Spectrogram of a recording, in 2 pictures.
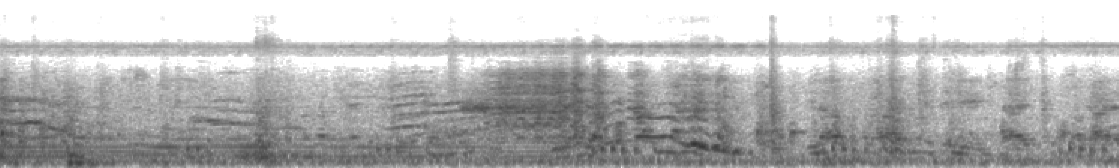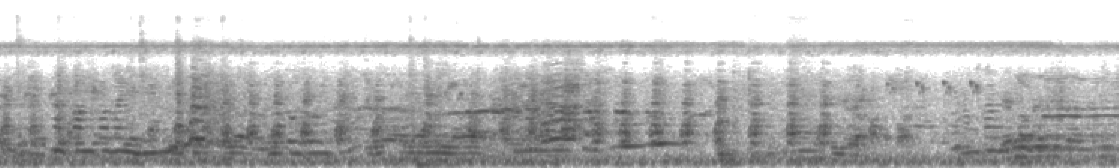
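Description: Chickens clucking and other birds calling on and off.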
